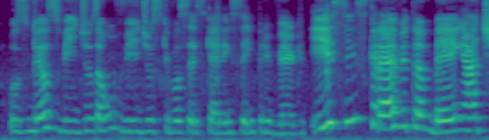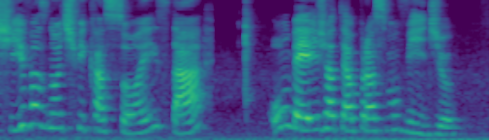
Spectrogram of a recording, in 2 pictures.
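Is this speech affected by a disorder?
No.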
